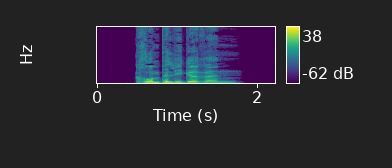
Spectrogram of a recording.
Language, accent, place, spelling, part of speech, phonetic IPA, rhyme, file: German, Germany, Berlin, krumpeligeren, adjective, [ˈkʁʊmpəlɪɡəʁən], -ʊmpəlɪɡəʁən, De-krumpeligeren.ogg
- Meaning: inflection of krumpelig: 1. strong genitive masculine/neuter singular comparative degree 2. weak/mixed genitive/dative all-gender singular comparative degree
